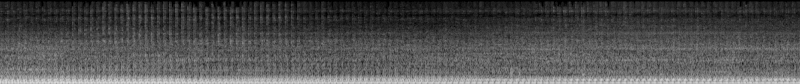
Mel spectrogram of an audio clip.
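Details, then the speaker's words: 1989 Honda Transalp 600V, ice-cold morning start, warmed about 30 seconds then choke halfway: steady, even low thump about 200 beats a minute, clean smooth warm-up idle with no knocks; normal. "So I usually let it warm up for about 30 seconds, and then I put the choke down halfway."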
